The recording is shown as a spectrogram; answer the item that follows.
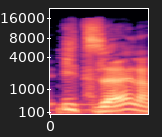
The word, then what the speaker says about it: Eitzel: Il s'appelle Mark Itzel, hein, ça s'écrit E-I-T-Z-E-L,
